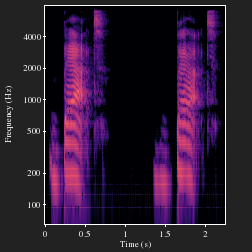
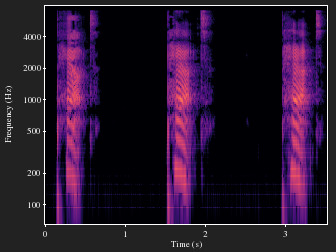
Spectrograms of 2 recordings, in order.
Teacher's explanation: You feel the vocal cords vibrating when the vowel starts, not when you're doing the p.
